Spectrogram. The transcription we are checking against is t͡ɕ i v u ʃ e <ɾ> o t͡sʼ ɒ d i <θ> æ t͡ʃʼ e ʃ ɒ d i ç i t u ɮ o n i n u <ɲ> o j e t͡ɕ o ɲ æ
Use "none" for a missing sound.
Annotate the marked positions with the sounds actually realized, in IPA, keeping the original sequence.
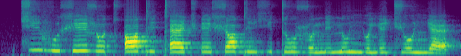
ɮ, tʼ, ɲ

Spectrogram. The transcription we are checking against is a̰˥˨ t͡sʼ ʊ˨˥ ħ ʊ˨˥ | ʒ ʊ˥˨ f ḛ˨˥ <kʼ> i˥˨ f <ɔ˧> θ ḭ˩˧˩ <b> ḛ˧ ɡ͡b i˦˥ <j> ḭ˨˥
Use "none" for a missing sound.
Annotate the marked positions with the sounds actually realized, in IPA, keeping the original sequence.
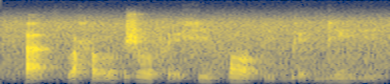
x, ɔ˥˨, ɡ͡b, j

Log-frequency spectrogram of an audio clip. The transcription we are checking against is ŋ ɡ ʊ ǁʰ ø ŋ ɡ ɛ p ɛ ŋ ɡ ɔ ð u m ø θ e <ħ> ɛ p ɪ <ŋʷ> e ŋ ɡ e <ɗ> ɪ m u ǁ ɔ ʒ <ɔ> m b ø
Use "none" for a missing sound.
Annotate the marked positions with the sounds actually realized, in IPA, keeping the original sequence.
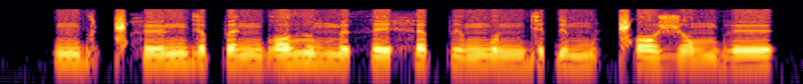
h, ŋʷ, ɗ, ɔ

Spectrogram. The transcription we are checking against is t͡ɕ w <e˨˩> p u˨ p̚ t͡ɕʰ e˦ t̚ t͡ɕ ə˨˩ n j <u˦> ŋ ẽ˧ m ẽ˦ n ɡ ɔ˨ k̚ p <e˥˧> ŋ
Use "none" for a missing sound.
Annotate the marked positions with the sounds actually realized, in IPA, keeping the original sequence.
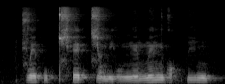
e˧, u˨˩, i˥˧

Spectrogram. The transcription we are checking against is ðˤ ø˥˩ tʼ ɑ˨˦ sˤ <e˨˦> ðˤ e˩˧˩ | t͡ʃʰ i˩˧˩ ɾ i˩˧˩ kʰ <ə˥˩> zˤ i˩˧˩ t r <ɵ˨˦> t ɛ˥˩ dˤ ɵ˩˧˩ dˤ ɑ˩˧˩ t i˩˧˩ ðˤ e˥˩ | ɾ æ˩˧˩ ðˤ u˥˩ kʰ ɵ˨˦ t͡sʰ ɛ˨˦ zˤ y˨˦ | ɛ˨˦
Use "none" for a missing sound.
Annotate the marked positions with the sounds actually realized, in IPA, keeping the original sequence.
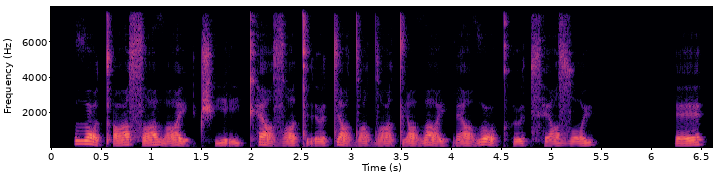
e˨˦, æ˥˩, œ˨˦

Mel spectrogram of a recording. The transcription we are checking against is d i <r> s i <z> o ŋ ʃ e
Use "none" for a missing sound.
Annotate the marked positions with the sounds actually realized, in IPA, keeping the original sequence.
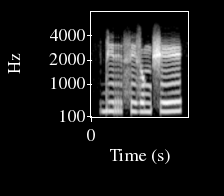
r, z

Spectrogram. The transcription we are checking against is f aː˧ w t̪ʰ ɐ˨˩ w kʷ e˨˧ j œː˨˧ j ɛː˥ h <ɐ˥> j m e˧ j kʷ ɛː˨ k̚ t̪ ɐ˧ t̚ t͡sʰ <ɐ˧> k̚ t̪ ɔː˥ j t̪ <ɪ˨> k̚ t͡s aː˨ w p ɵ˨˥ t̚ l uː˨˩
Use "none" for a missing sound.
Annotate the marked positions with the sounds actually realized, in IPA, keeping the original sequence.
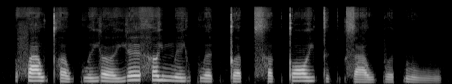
ɐ˥, ɐ˧, ɪ˨

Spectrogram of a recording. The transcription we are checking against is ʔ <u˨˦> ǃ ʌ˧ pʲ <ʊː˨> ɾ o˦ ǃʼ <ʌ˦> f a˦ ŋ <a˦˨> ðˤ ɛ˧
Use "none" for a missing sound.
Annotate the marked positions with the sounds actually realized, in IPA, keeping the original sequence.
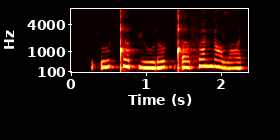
u˨˦, uː˨, ʌ˧, a˦˨

